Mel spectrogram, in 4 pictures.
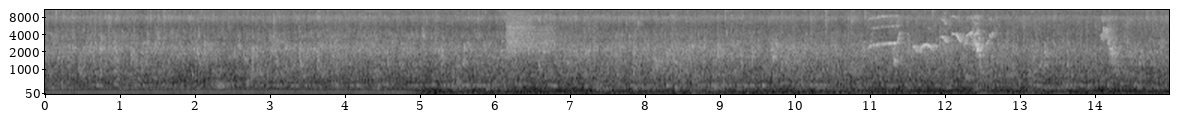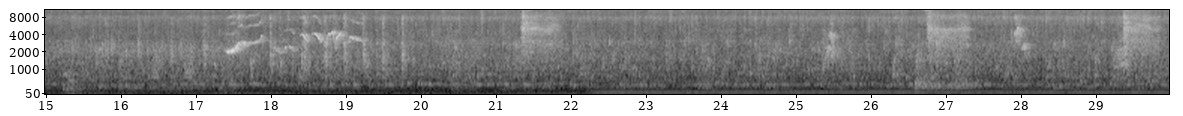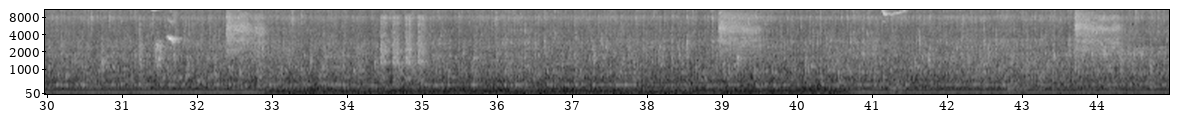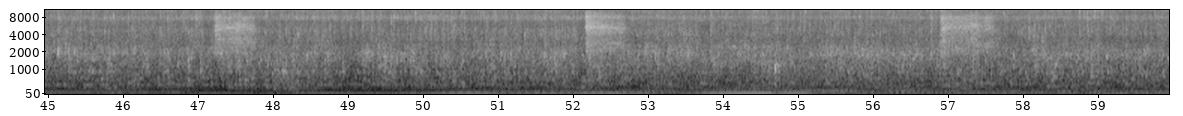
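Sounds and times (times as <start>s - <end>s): birds chirping: 10.9s - 12.8s, 17.3s - 19.4s, 26.8s - 28.2s, 31.4s - 32.9s.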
